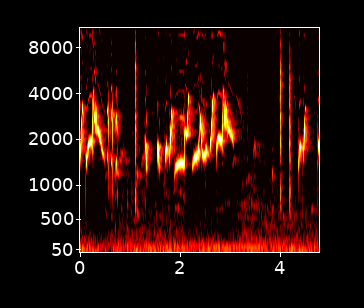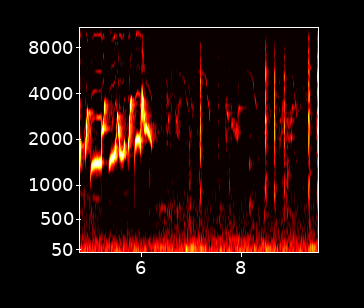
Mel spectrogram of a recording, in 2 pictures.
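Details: White-rumped shama singing hard in a contest in afternoon sun: two bursts of quick rising slurred whistles separated by sharp clicks, followed by quieter scattered ticks.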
